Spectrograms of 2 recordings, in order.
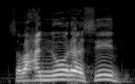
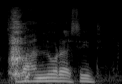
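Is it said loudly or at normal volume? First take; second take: loudly; normal. First: It is said loudly, almost shouting. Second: It is said at normal volume.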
